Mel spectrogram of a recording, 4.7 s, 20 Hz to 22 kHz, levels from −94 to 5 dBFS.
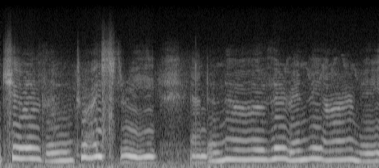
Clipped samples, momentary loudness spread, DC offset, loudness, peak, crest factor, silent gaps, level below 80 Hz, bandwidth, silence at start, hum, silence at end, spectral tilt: under 0.1%; 5 LU; under 0.1%; -27 LUFS; -14 dBFS; 12 dB; none; -42 dBFS; 10.5 kHz; 0 s; none; 0 s; -6 dB/octave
